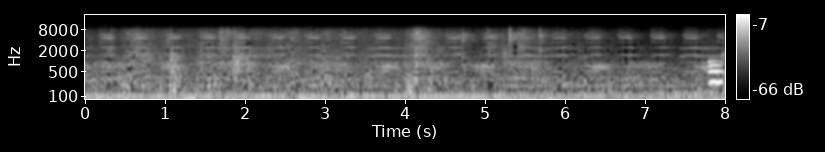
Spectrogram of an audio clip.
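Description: Faint, rapid, evenly spaced electronic beeps from a bedside patient monitor, with a few soft handling clicks.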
